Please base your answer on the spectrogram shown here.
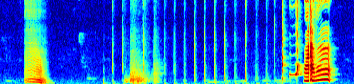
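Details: Parrot said to call "mummy": one short descending squawk, a long run of evenly spaced light taps, then a rising whistle and a loud two-part wavering utterance.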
